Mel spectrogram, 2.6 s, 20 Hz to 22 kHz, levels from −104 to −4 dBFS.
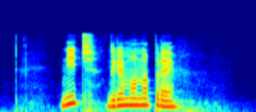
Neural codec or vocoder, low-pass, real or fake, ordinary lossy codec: codec, 16 kHz, 4 kbps, FunCodec, trained on Chinese and English, 50 frames a second; 7.2 kHz; fake; none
